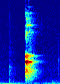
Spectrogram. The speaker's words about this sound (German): Komm, lass uns mal, lass uns mal eben kurz ein Bier Erstmal anstoßen.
